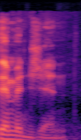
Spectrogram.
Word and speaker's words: Imogen: It's like Imogen or something. It's like, yeah, I think it's Imogen. It's like Imagine, but it's Imogen. Very strange.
